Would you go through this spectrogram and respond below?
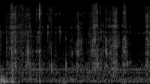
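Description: A plastic bag being folded up while a gecko is packed for shipping gives a continuous close crinkling and rustling through the whole moment, with no voices.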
